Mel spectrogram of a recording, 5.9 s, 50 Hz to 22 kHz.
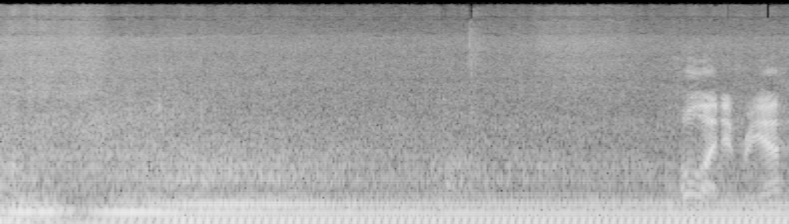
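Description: A 2024 Honda Civic Type R 2.0L turbo fitted with an AWE cat-back exhaust idles with a steady, loud low drone that holds throughout, and a voice briefly speaks near the end.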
